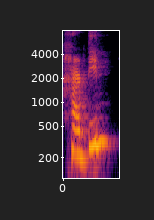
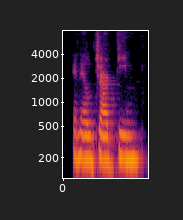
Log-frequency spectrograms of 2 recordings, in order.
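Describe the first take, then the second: First: Jardín starting with a throaty Spanish H; Jardín with a proper Spanish guttural J. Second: Jardín with a J as in English "jam"; mock an English speaker's Spanish, soft J in jardín; jardín mispronounced with an anglicised J. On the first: Shown as a demonstration. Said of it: "really need to practice that one". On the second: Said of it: "hearing an English-speaking person saying".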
